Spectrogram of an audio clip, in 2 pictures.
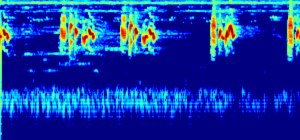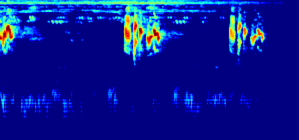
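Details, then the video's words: Sooty-headed bulbul lure call for trapping, six quick chattering phrases of bubbly, bright notes at uneven gaps of roughly one second, the last phrase softer, against near silence. "suara panggilan pikat kutilang"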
